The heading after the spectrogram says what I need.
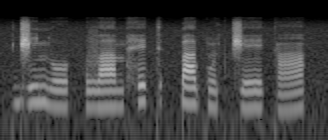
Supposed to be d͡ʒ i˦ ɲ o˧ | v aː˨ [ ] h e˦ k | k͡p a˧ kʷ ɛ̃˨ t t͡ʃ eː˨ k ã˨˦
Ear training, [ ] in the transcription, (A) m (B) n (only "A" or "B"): A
